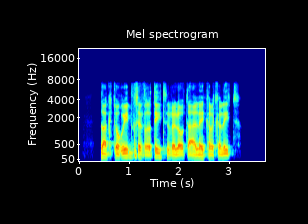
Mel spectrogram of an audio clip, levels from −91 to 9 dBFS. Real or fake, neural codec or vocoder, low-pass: fake; codec, 16 kHz, 4 kbps, X-Codec, HuBERT features, trained on balanced general audio; 7.2 kHz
